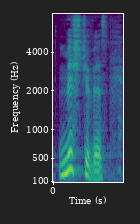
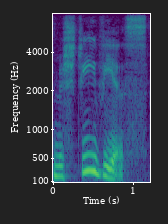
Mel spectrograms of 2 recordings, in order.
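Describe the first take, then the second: First: The word is said with only three syllables. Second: The word is said with an extra fourth syllable. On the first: The speaker calls it right. "the proper pronunciation is" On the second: The speaker calls it wrong. "you may hear people pronounce this word as mischievous"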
